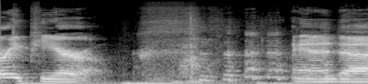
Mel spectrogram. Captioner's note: laughing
